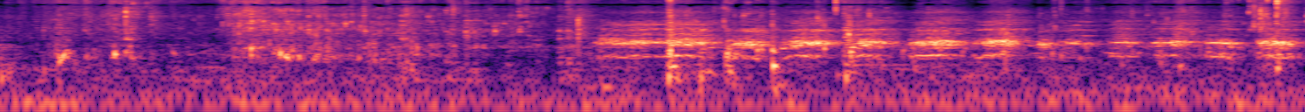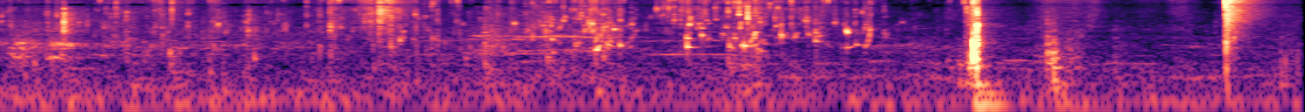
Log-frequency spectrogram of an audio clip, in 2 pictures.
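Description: Water sloshing and dripping as raw pork belly is washed by hand in a plastic basin. Two sharp knocks near the end.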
